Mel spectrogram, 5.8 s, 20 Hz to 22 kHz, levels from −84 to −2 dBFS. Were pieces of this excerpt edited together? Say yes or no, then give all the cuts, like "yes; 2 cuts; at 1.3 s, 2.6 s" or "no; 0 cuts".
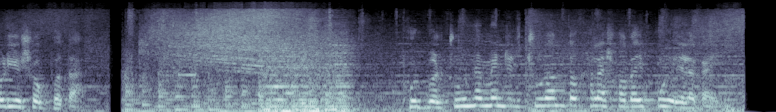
no; 0 cuts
